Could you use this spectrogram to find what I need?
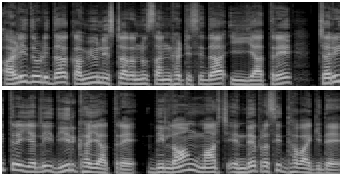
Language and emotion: Kannada, neutral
